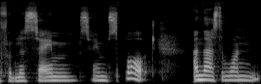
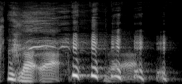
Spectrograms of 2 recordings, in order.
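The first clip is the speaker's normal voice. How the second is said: grandma impression; 8 semitones higher, 4 dB louder, much slower than usual. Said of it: "And Grandma sat there".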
